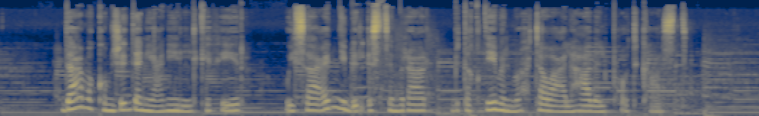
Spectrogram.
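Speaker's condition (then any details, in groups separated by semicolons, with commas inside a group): No condition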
